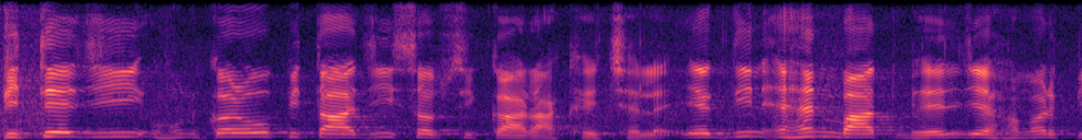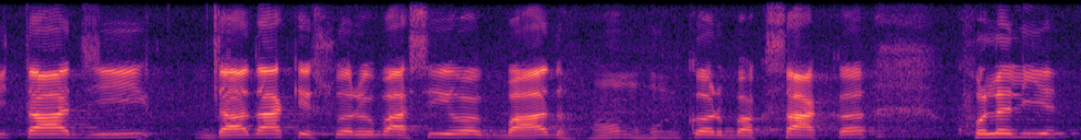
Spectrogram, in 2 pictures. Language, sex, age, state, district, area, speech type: Maithili, male, 60+, Bihar, Saharsa, urban, spontaneous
